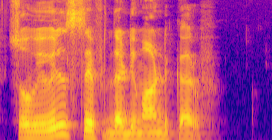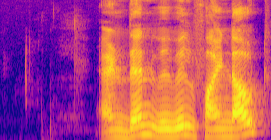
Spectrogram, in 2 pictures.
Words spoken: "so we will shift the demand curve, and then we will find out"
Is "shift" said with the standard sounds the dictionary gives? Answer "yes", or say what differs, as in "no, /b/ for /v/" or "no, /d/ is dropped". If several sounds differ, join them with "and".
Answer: no, /s/ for /ʃ/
